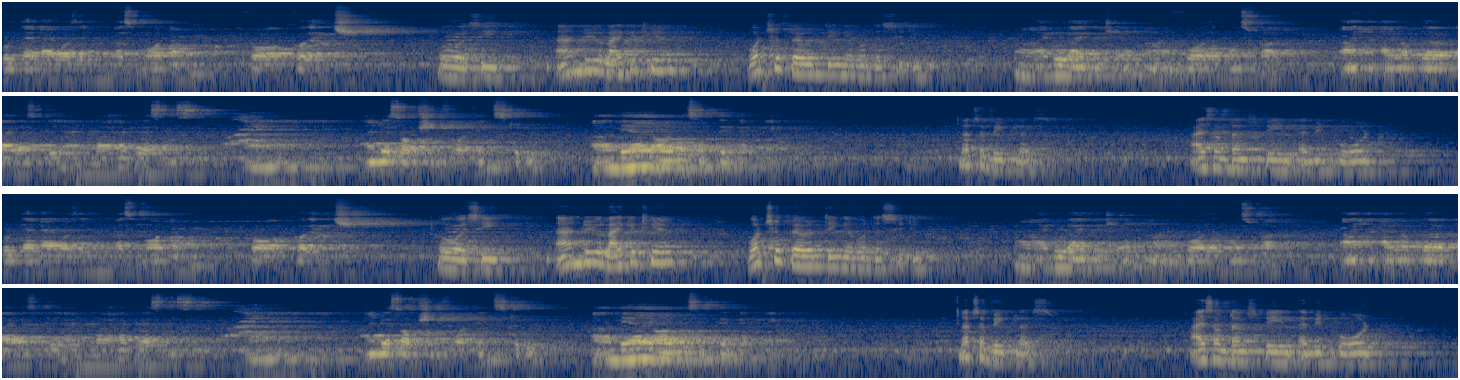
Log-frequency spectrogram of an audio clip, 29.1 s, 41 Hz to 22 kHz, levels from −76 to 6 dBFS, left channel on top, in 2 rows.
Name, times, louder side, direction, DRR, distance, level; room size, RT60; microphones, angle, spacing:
voice 1, 0.0-0.7 1.4-1.8 2.5-3.5 10.1-10.8 11.1-12.7 13.4-16.0 16.8-17.3 18.2-18.8 19.1-19.2 20.5-21.5 21.7-21.8, left 1 dB, 35° left, -1 dB, 1.5 m, -24 dB
voice 2, 4.3-5.1 5.4-6.8 7.5-9.2 9.6-9.7 16.9-17.0 24.1-25.1 26.4-28.2, right 2 dB, 80° right, 4 dB, 1.1 m, -25 dB
27.0 x 25.5 x 7.0 m, 2.7 s
head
